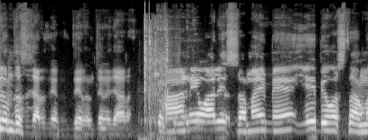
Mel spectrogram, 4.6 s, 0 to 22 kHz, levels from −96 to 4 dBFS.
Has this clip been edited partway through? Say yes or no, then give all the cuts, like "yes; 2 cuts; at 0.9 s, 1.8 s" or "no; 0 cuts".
yes; 1 cut; at 1.9 s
